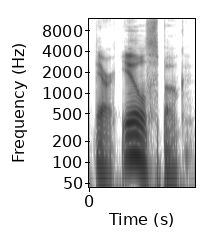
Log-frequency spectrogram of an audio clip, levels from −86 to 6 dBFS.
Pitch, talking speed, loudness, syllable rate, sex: 90 Hz, 225 wpm, -16 LUFS, 7.1 syllables/s, male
